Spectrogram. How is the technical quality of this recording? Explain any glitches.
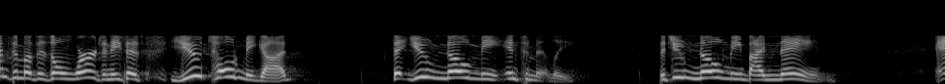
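No technical faults can be heard in this recording.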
